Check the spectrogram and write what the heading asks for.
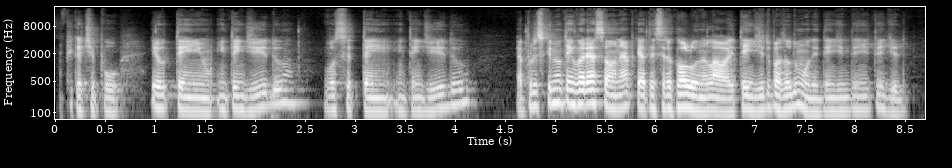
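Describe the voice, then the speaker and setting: A man with a Brazilian Portuguese accent, chatting through his language study notes in a casual, explanatory way. He slows down to sound out foreign words and keeps checking in with "right?". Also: mid-range voice.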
